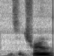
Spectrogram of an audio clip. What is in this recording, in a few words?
Voice Acting, es, M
